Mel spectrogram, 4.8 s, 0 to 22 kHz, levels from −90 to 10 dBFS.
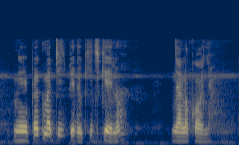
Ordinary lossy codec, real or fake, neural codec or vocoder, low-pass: none; real; none; 7.2 kHz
